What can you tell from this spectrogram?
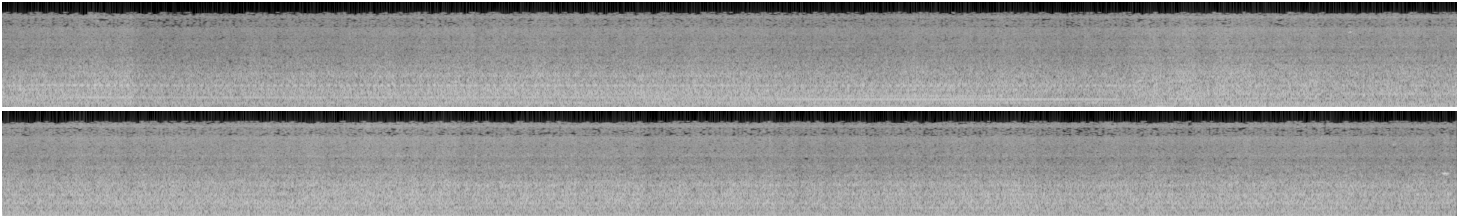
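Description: Light aircraft engine droning steadily in the cockpit during a landing approach. Its note drops a step about twelve seconds in, then holds steady.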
